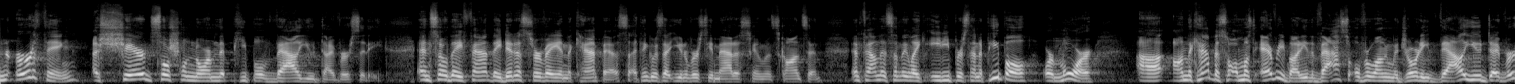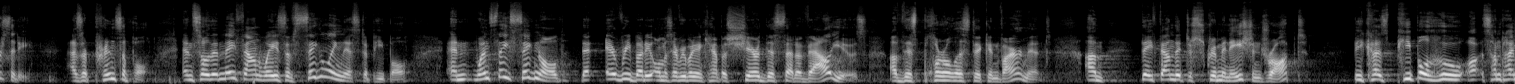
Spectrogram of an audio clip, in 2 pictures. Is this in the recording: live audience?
yes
